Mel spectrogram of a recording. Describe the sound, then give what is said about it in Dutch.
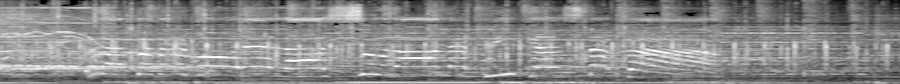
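A loud, unbroken roar of a crowd cheering and applauding cyclist Remco Evenepoel, wearing the pink jersey, on the podium in Terrano during the Giro, with shrill shouts and whistle-like cries rising and falling throughout the nine seconds. “En op het podium in Terrano werd Evenepoel van alle renners het luidst aangemoedigd.”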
